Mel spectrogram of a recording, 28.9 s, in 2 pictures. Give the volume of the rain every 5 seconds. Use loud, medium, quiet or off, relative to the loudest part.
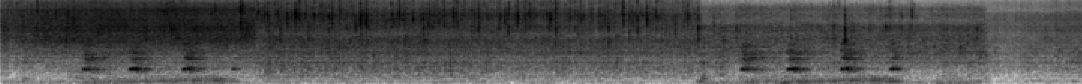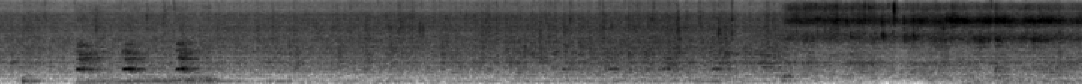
loud, loud, medium, medium, loud, loud.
